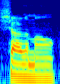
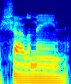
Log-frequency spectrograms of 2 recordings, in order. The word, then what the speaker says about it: Charlemagne: And finally, we came out of the Dark Ages into the Middle Ages, emerging with, you know, the Charlemagne, or Charlemagne, as it's often pronounced in English.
